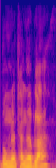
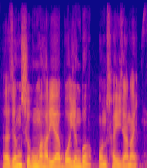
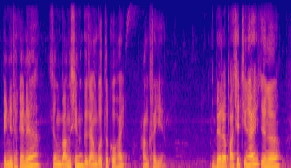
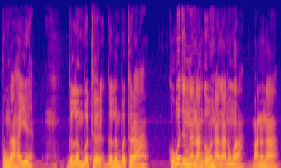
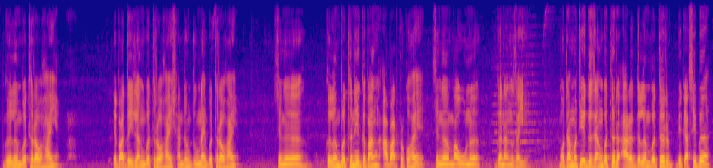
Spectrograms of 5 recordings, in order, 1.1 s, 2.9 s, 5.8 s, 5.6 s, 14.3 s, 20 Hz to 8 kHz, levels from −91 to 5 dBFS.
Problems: none marked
